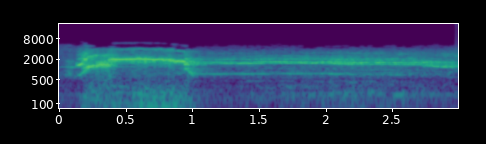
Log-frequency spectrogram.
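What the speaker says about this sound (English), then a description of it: "The girl, screaming with rage, turned on him and buried her nails in his face" A girl screams with rage in a radio drama of Les Miserables, one loud, piercing shriek that breaks off and then stretches into a long, sustained wailing cry.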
